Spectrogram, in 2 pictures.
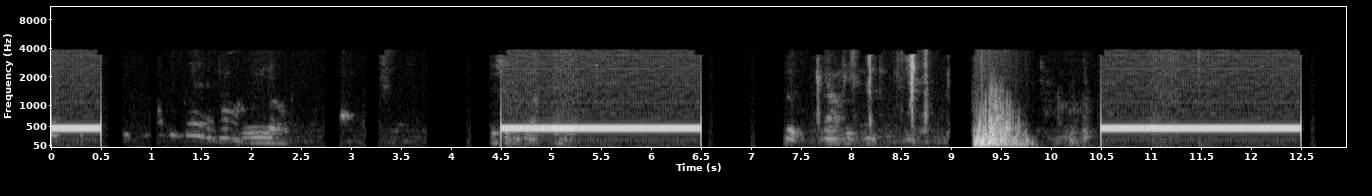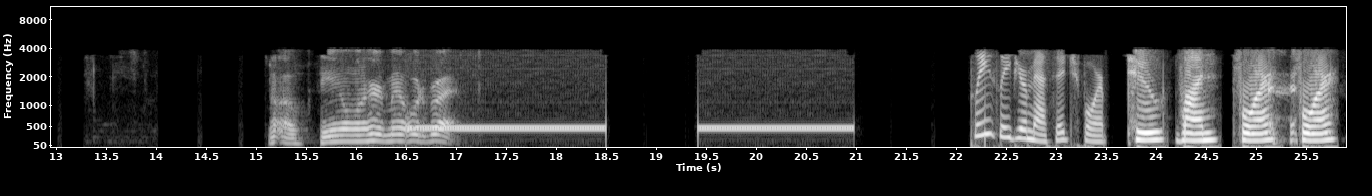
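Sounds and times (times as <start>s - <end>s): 
telephone ring-back tone: 0.0s - 0.6s, 4.5s - 6.5s, 10.5s - 12.5s, 16.5s - 18.5s, 19.4s - 21.0s
speech: 15.6s - 17.1s, 22.2s - 25.8s.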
